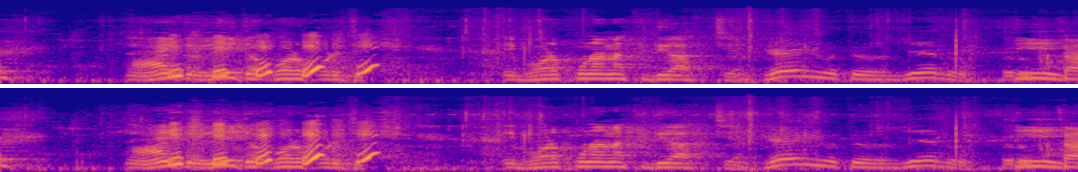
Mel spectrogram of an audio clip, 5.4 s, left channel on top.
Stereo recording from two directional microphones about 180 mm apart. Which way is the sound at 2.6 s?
20° left (ahead or behind).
